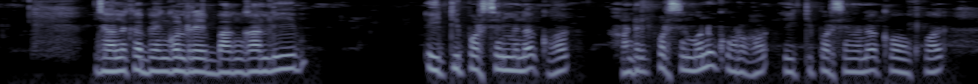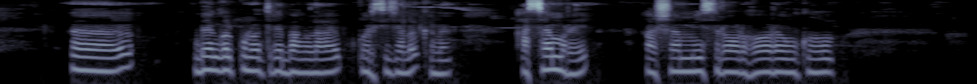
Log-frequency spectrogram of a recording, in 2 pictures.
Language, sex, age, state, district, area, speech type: Santali, male, 18-30, West Bengal, Birbhum, rural, spontaneous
